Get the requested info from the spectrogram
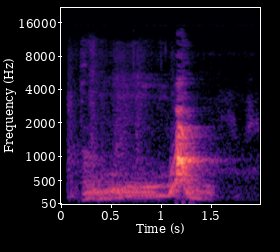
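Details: Indoor pet dog barking at people walking past outside: one sustained low, rough vocalisation rising into a single sharp, higher bark near the end, then silence.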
